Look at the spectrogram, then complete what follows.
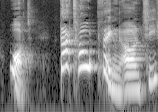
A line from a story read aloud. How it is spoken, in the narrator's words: she cried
